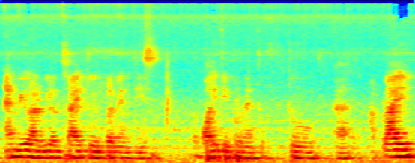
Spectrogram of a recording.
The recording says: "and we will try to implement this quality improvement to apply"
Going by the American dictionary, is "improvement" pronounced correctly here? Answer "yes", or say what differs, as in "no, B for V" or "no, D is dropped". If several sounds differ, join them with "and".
no, L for R and V is dropped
